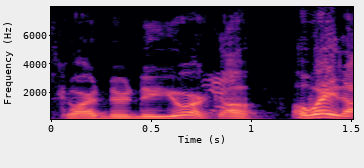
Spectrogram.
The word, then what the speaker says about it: Gardiner: Gardiner with a hard G. We're pronouncing it correctly.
